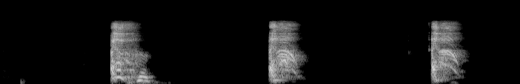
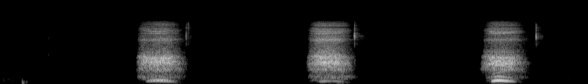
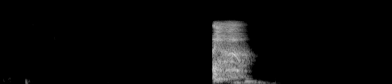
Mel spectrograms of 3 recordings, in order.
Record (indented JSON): {
  "three_cough_length": "5.2 s",
  "three_cough_amplitude": 31067,
  "three_cough_signal_mean_std_ratio": 0.33,
  "exhalation_length": "5.9 s",
  "exhalation_amplitude": 23986,
  "exhalation_signal_mean_std_ratio": 0.34,
  "cough_length": "3.9 s",
  "cough_amplitude": 32187,
  "cough_signal_mean_std_ratio": 0.23,
  "survey_phase": "beta (2021-08-13 to 2022-03-07)",
  "age": "18-44",
  "gender": "Female",
  "wearing_mask": "No",
  "symptom_none": true,
  "smoker_status": "Never smoked",
  "respiratory_condition_asthma": false,
  "respiratory_condition_other": false,
  "recruitment_source": "REACT",
  "submission_delay": "1 day",
  "covid_test_result": "Negative",
  "covid_test_method": "RT-qPCR",
  "influenza_a_test_result": "Unknown/Void",
  "influenza_b_test_result": "Unknown/Void"
}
